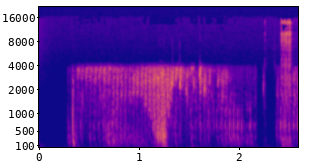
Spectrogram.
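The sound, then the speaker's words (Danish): A cat purring, a steady, raspy rumble that swells and fades for about two seconds, sounding almost like a small outboard motor, before a short gap and a brief resumption. “Men lad os høre den lille kat.”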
